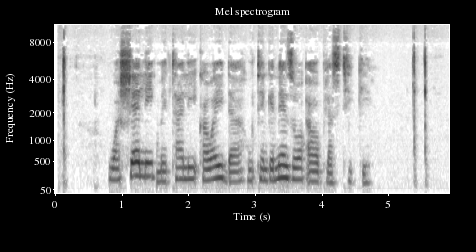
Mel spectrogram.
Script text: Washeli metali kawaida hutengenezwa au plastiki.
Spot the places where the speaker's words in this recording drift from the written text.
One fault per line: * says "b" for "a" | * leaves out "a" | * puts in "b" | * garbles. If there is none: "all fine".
all fine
